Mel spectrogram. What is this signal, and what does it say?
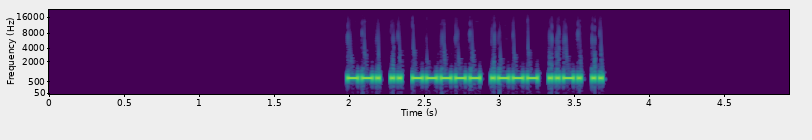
Morse code, heard as a keyed tone, about 53 wpm, 700 Hz. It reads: GI0JFI
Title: DXCC-100 Call Signs - 6 Characters - Repeated 3x - 50wpm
